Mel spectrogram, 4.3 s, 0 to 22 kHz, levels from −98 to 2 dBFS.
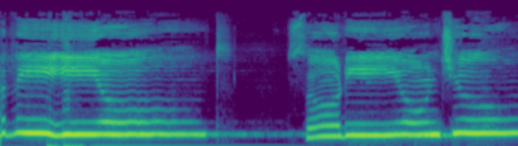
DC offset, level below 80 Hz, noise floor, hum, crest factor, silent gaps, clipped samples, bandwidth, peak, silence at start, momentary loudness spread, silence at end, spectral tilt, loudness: under 0.1%; -62 dBFS; -51 dBFS; none; 12 dB; none; under 0.1%; 13.5 kHz; -6 dBFS; 0 s; 14 LU; 0 s; -2.5 dB/octave; -18 LUFS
